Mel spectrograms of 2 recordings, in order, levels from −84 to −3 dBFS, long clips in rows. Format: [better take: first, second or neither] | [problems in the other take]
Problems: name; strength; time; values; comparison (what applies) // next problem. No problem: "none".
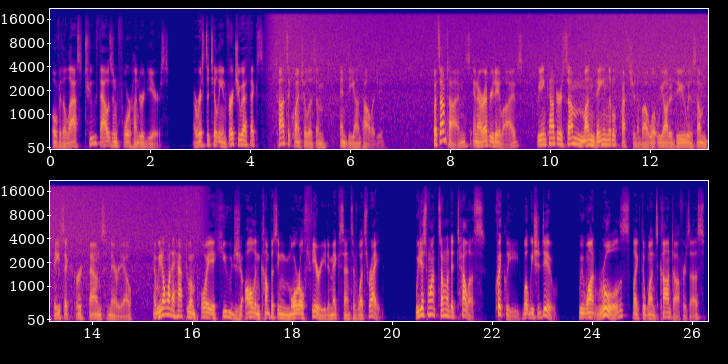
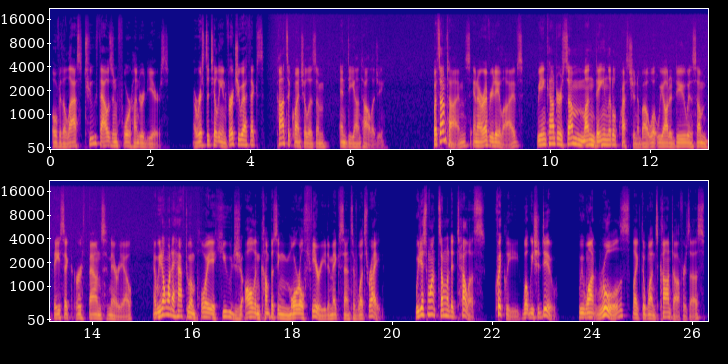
second | hiss; loud; from 4.5 to 16 s; 9 dB below the speech; faint in the second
